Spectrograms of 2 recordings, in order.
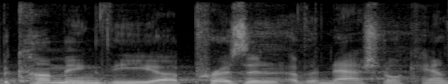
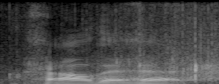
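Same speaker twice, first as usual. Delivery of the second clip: louder, punched amazement; emphatic repeat; 3 semitones higher, 6 dB louder, slower than usual. Real, not acted. Pastor asking the congregation, louder and amazed. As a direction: throw the question out to the room.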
